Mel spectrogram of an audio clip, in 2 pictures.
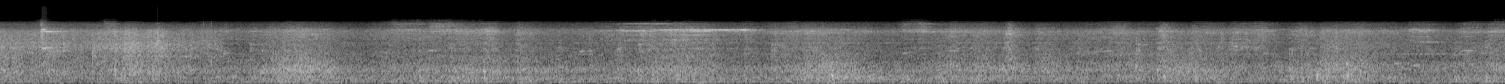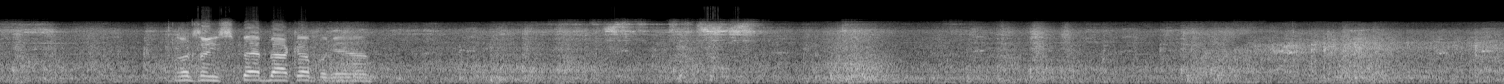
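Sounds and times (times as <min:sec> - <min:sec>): train wheels on rails: 0:00.0 - 0:30.0
high wheel squeal: 0:05.8 - 0:07.7, 0:20.5 - 0:22.9.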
